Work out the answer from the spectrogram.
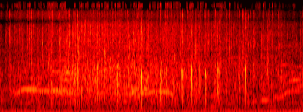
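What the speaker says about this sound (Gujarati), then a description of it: "બધા માટે એકવાર જોરદાર તાળીઓ પાડી લો." Crowd applause at a political rally speech in Rajpipla, a dense wash of clapping that swells into sharper, distinct claps toward the end, with faint voices mixed in.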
